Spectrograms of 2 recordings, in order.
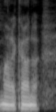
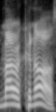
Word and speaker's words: Maracanã: Even my uncle, who doesn't like football, went and saw a match at Maracana, and was like, something else. The Maracanã, sorry.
